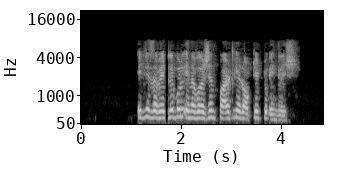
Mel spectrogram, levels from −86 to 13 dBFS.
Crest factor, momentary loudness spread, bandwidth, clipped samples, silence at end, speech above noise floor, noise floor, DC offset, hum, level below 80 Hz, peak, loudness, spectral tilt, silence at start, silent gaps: 14 dB; 7 LU; 7.8 kHz; under 0.1%; 0.55 s; 63 dB; -76 dBFS; under 0.1%; none; -56 dBFS; 0 dBFS; -13 LUFS; -3.5 dB/octave; 1.15 s; none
